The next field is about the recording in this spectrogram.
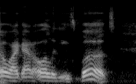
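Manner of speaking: plain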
